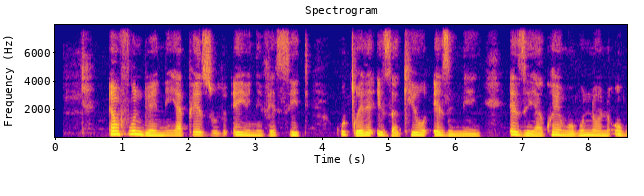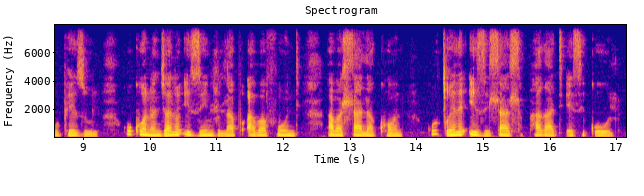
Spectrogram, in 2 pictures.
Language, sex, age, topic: North Ndebele, female, 25-35, education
